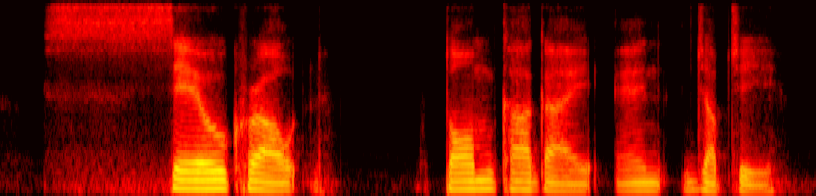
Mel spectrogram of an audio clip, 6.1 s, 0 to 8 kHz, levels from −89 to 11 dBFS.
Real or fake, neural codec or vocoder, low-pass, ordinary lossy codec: fake; codec, 16 kHz in and 24 kHz out, 1 kbps, XY-Tokenizer; 7.2 kHz; Opus, 32 kbps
